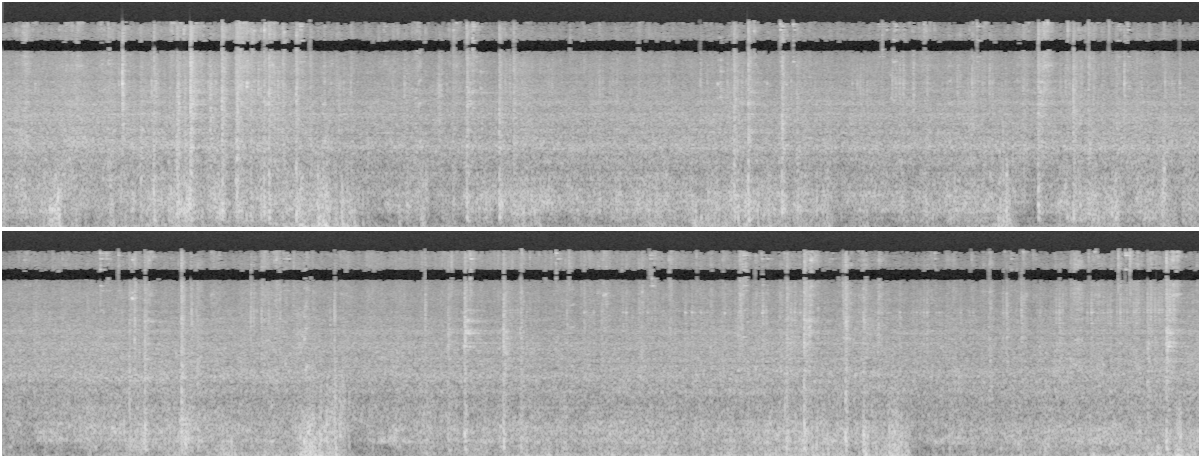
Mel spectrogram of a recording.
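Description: Passenger carriage of a steam-hauled heritage train in motion: a steady rumble of wheels on the rails, with louder surges about four seconds in and again about two-thirds of the way through.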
